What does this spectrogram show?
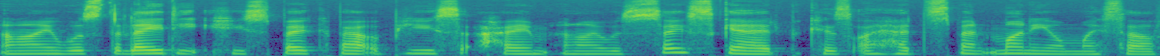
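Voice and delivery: ordinary talk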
